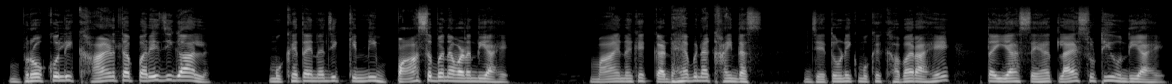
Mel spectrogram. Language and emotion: Sindhi, disgusted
